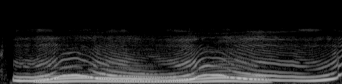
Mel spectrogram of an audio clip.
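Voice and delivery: closed-mouth humming mm. Shown as a demonstration. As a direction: hum it as if chewing. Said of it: "Otro sería hacer, eh, Ms".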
